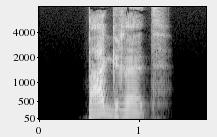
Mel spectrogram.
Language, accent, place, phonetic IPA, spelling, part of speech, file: German, Germany, Berlin, [ˈbaɡʁət], baggret, verb, De-baggret.ogg
- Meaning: second-person plural subjunctive I of baggern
